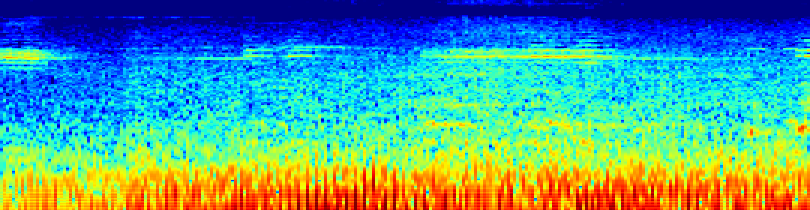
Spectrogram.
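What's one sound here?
A motorbike engine idles and rumbles close by.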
